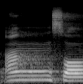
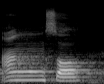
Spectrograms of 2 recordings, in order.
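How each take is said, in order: First: The n is pronounced as a clear ng sound. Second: The same.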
